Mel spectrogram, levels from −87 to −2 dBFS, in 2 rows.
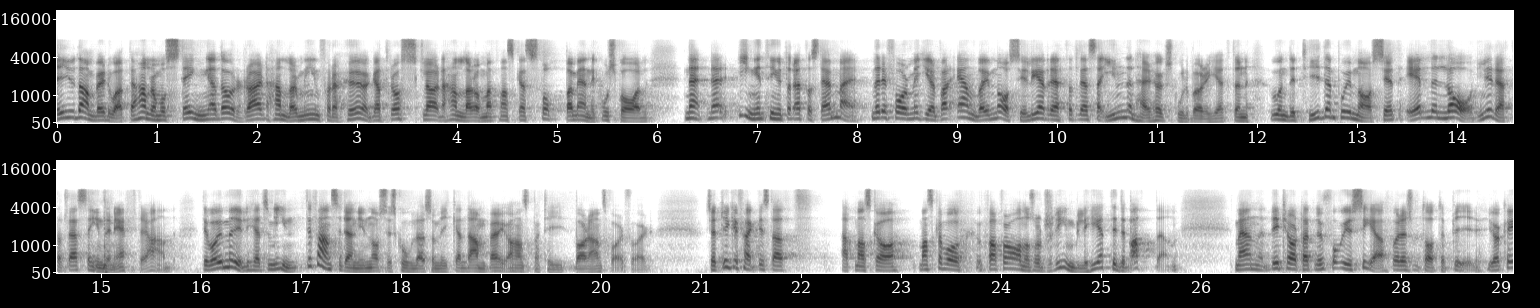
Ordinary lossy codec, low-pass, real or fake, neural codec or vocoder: none; none; fake; codec, 16 kHz, about 1 kbps, DyCAST, with the encoder's durations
